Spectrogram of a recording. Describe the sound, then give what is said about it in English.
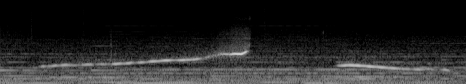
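A man whistles lightly as a signal to Edgar: a light whistle slides slowly upward and cuts off, then after a short pause a second softer whistle drifts downward, both fairly quiet over a steady low background hum. “and he is going to whistle lightly out to Edgar.”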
